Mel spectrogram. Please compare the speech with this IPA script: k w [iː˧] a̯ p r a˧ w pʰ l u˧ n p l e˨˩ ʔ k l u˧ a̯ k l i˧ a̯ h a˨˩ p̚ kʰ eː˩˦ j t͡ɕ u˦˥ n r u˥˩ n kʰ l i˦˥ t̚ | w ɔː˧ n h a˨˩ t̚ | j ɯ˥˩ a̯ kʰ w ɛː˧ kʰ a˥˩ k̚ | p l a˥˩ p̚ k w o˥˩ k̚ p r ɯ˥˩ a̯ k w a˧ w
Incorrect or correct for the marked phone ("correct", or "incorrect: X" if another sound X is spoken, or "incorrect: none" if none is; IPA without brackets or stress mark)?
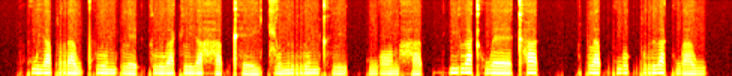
incorrect: i˧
